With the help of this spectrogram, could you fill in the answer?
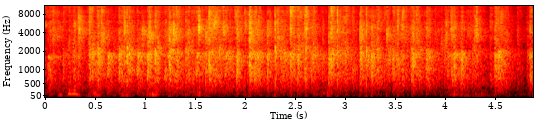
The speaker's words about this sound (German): obwohl das hat eigentlich auch nochmal einen Applaus verdient, finde ich, oder?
